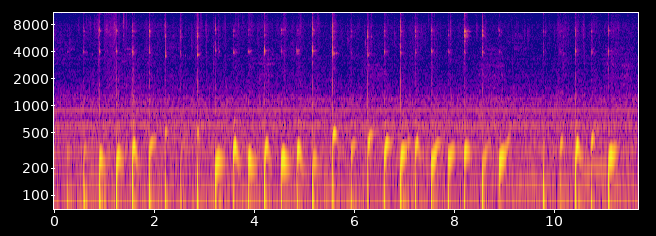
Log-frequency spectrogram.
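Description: A glass jar containing water is tapped about 30 times in a quick, uneven rhythm. Each tap gives a short, resonant, wood-block-like knock with a low body and a brief rising "bloop" of pitch that dies away quickly.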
